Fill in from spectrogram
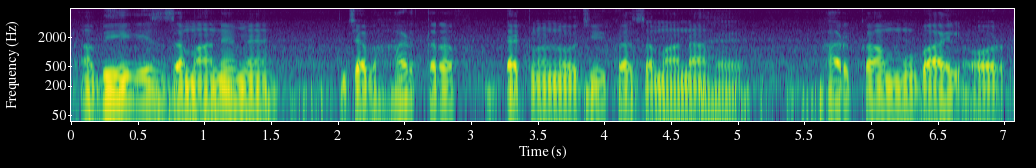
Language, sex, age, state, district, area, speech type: Urdu, male, 18-30, Delhi, South Delhi, urban, spontaneous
